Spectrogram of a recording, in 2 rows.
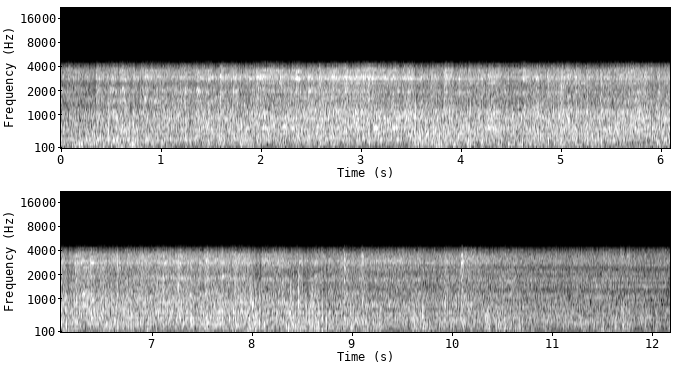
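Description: A Hankyu 8300 series eight-car electric train running past close by: steady rumble of wheels on rail, with the wheels clacking over the rail joints.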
